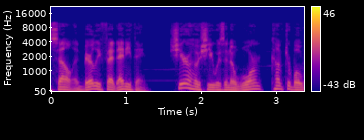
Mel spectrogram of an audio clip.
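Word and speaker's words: Shirahoshi: "It's Shiroshi, Luffy, not Shibaoshi," he corrected, the youngest's face scrunching in confusion.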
